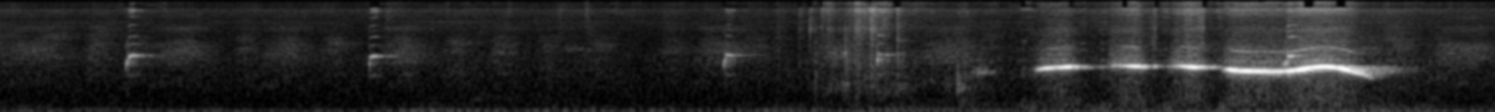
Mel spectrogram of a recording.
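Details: An adult sooty-headed bulbul imitates a chick's calls. Three soft high chips are spaced apart, then comes a rich run of whistled notes that waver and dip before fading out. The background is quiet.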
